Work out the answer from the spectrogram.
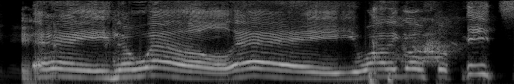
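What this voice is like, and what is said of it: Put-on Italian accent. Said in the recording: “you're just stuck in a car with a Italian accent... you have a guy trying out Italian access.”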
